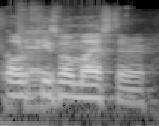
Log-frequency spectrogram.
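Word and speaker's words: Orcish Bowmasters: to pronounce it, and I keep on pronouncing it in the same surname of Corey Baumeister. I hope... yep. Orchish Baumeister.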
